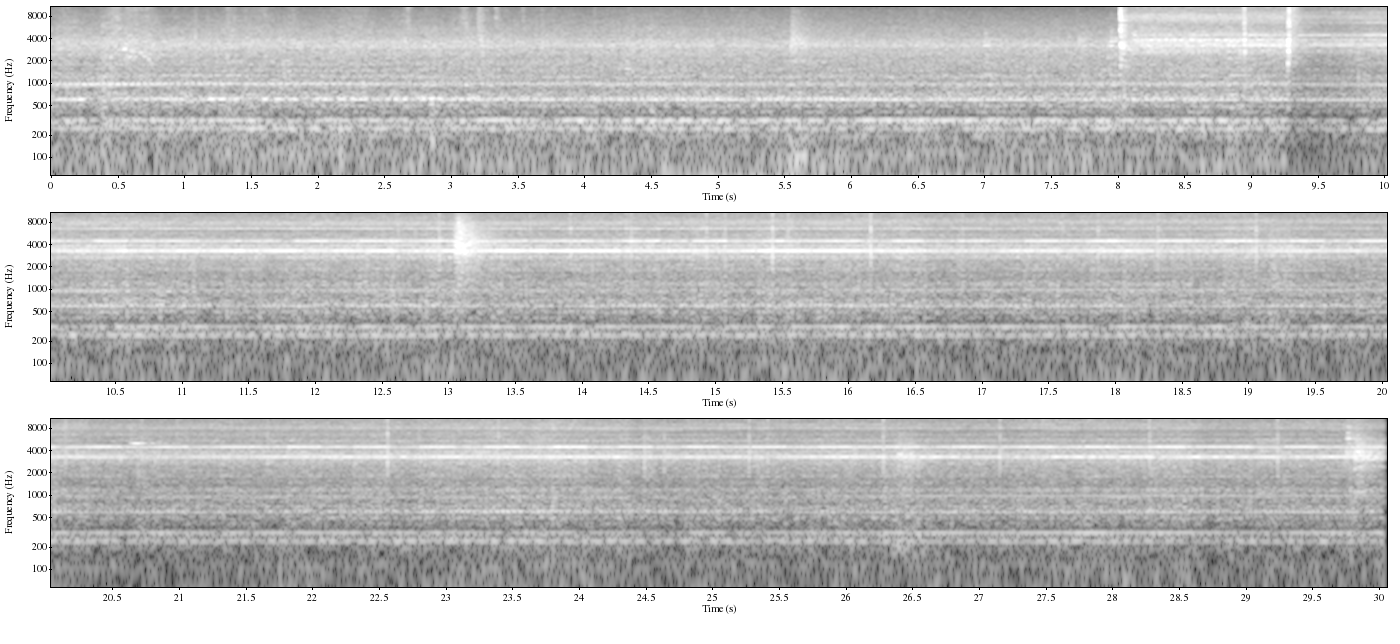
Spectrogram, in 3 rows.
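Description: DC pulse TIG arc from a Lincoln Power MIG 360MP, struck about eight seconds in and then burning with a steady high whine over a constant low hum. The pulser is set to two pulses per second.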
